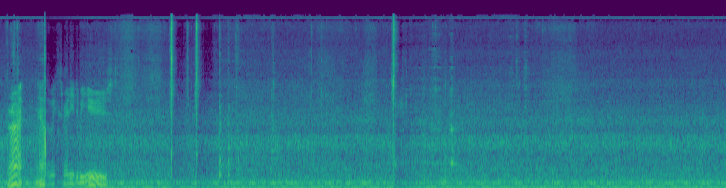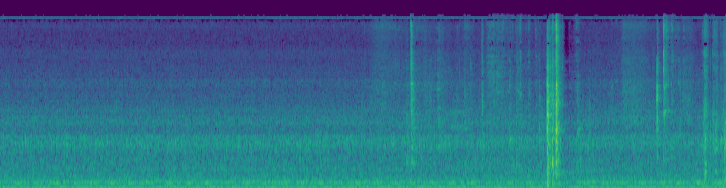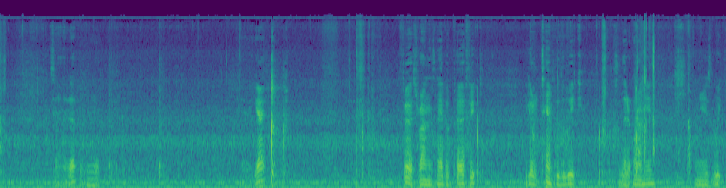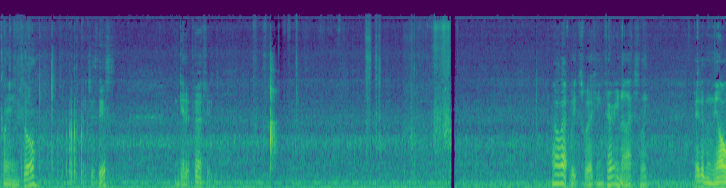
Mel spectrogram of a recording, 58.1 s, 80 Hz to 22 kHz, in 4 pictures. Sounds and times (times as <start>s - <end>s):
Speech: 0.2s - 2.4s, 30.0s - 31.1s, 33.8s - 34.5s, 37.1s - 38.7s, 39.6s - 40.7s, 41.4s - 42.2s, 42.9s - 44.4s, 45.2s - 45.9s, 47.0s - 47.9s, 54.6s - 56.6s, 57.4s - 58.0s.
